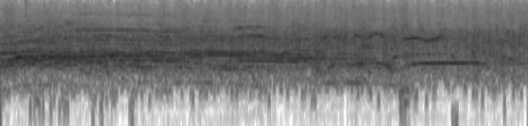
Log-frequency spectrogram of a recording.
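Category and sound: crowd, studio audience applauding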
